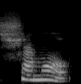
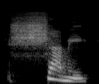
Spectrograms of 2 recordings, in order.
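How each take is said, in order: First: The word is said the French way. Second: The word is said the anglicized way. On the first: This is the original French form. "with the French pronunciation" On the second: This is the form learned growing up. "growing up, I learned that it was chamois"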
